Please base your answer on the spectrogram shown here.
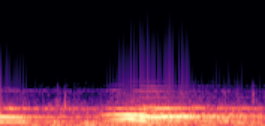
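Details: Whale heard in the deep sea, giving low, overlapping tonal moans that swell in the middle and slowly waver in pitch, with a steady underwater rumble throughout.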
